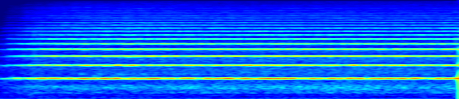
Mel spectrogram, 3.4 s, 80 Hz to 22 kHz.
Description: Index of /90_sSampleCDs/Roland LCDP13 String Sections/STR_Violins IV/STR_Vls7 f slo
